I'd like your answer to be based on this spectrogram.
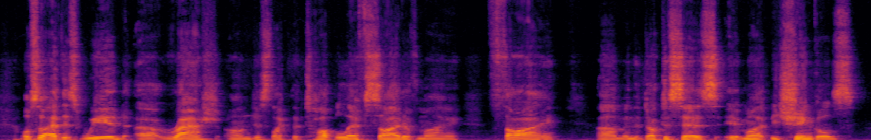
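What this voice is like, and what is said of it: Australian accent, sounds silly. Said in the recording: “stop doing that silly, silly voice ... that was an Australian accent, I believe ... It sounded very silly ... a silly, silly voice ... that's the way the person talks”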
